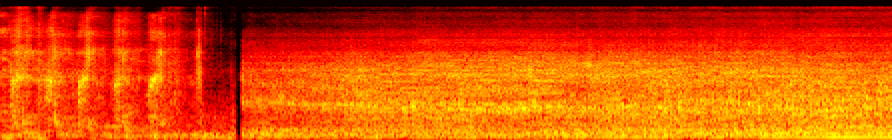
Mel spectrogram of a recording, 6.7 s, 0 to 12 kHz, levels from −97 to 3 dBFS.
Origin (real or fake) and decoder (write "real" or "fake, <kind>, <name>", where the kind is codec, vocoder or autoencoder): fake, codec, SNAC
